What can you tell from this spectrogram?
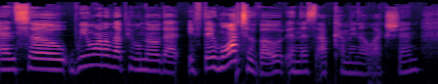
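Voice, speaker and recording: Speaking at a fairly quick pace, a woman with a Californian accent shows ordinary pitch variation. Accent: Californian American English. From US West Coast, San Diego. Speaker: civil liberties advocate. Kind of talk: radio interview. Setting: studio.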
